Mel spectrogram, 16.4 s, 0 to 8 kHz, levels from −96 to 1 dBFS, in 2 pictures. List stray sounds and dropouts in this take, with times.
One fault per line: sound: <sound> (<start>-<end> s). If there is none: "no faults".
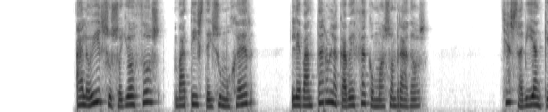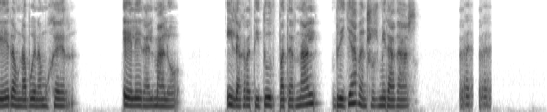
sound: laugh (15.1-15.6 s)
